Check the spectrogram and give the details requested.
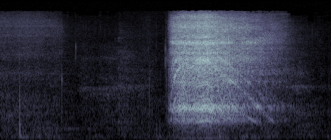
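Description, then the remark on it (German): After a quiet moment, a power drill roars to life, grinding loudly for over a second before winding down. No one speaks. “der Umbau von der Kaffeemaschine zu einem Schlagbohrer”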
